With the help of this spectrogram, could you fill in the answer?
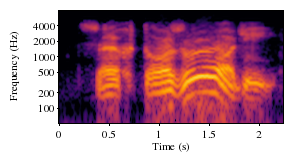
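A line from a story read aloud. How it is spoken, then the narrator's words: Hissed. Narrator (Ukrainian): засичав Божич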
